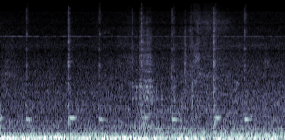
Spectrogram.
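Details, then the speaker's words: Turn signals and hazards not working because of a blown turn-signal fuse; after replacing the fuse the flasher has power. Hazard relay gives crisp, evenly spaced quick clicks with no skips: normal turn signal flasher operation. "so by replacing that fuse then you should have power for the flasher there it is and now you put the flashlight back on and you can hear it click click and then on the dash there's your hazards"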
